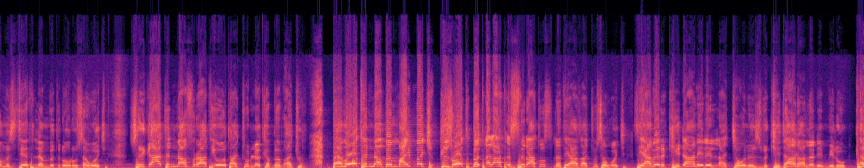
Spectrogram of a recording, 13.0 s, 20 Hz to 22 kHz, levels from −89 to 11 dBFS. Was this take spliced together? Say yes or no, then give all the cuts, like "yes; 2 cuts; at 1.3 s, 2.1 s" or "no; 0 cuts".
no; 0 cuts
